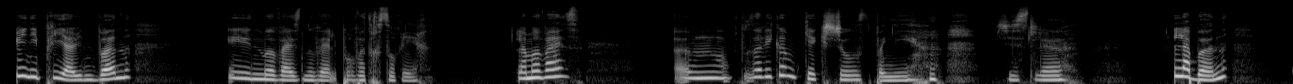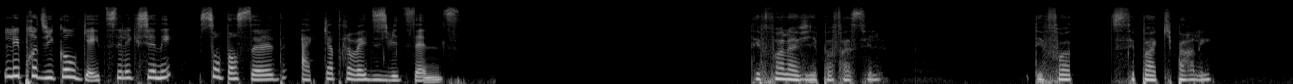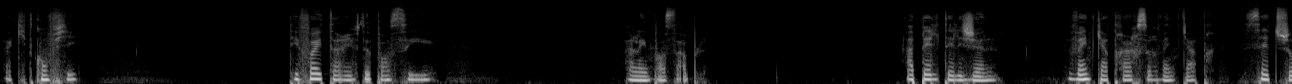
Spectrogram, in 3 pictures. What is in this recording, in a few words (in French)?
voix ado jeune adulte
